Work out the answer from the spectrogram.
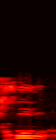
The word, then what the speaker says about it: trop: Donc trop, hein, c'est le mot outil qui s'écrit T-R-O-P. Il y a un P qui est muet à la fin.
